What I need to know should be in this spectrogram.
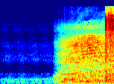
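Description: Gunfire crackles loudly near the end.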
